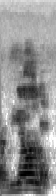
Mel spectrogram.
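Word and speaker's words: ronin: samurai was called a ryonin, R-O-N-I-N, but it's got a Japanese pronunciation on it.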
